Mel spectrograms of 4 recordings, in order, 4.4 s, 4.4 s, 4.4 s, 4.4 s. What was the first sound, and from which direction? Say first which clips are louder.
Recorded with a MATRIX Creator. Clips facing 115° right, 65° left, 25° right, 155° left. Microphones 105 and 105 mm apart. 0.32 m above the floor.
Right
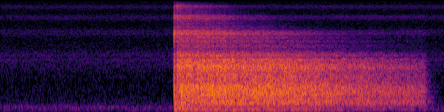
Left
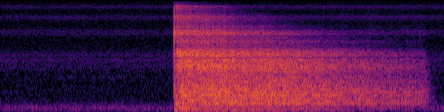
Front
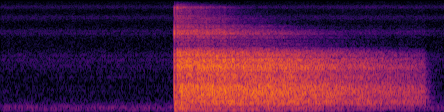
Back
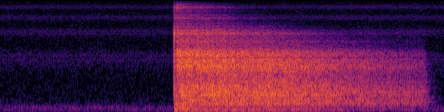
An explosion: right 6 dB, front 3 dB; 85° right.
